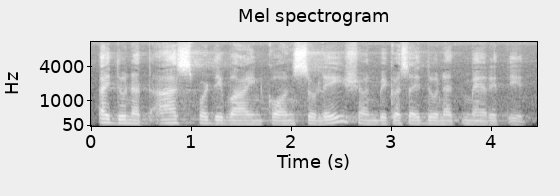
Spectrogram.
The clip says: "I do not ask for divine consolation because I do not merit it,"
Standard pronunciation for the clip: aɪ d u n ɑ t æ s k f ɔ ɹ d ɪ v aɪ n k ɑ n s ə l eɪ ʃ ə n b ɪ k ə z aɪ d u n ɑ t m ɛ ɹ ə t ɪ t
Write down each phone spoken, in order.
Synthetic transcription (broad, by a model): aɪ d u n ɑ t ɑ s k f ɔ ɹ d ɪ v aɪ n k ɑ n s ə l eɪ ʃ ə n b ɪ k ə s aɪ d u n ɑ t m ɛ ɹ ə t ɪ t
